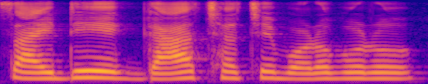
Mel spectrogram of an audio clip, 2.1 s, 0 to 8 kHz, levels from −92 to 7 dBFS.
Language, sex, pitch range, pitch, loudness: Bengali, female, 210-230 Hz, 215 Hz, -17 LUFS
